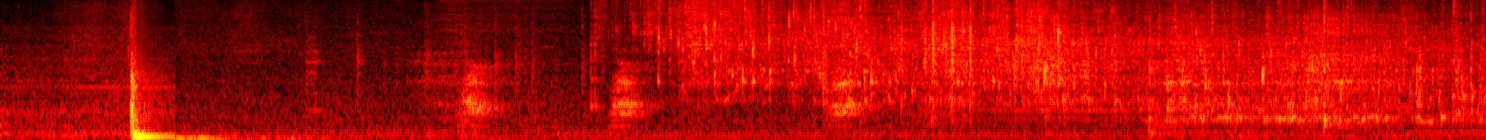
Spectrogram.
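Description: A single low thump about a second in, then liquid poured in a steady stream from a stainless steel pot into a red enamel-coated pot, splashing as it lands.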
